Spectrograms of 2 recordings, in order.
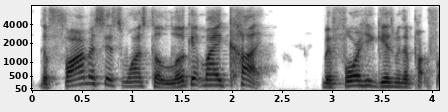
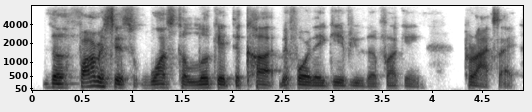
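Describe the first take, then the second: First: Incredulous, higher-pitched indignant repeat; pissed off. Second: Said in the usual way. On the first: Retold or imitated. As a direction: throw the demand back in disbelief. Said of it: "I'm just fucking pissed at this point".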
